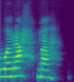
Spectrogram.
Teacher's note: So it's not hudan wa, it's hudan wa. And then when we're doing a waqf, so it's no longer ta, it turns into ha.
